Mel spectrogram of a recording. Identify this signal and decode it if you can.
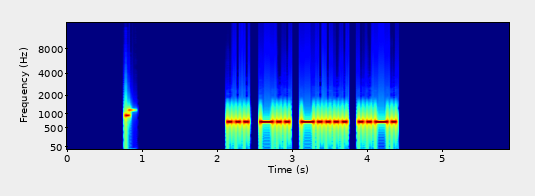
Morse code, heard as a keyed tone, about 22 wpm, 700 Hz. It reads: SD6F
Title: Call Signs Repeated 3x - 22wpm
